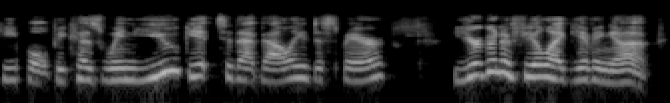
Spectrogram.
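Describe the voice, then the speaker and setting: With a normal speaking voice, a woman of medium pitch talks at a moderate pace with lively intonation, the sound dry and close with no echo. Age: 60s. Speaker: affiliate marketer. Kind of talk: interview.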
